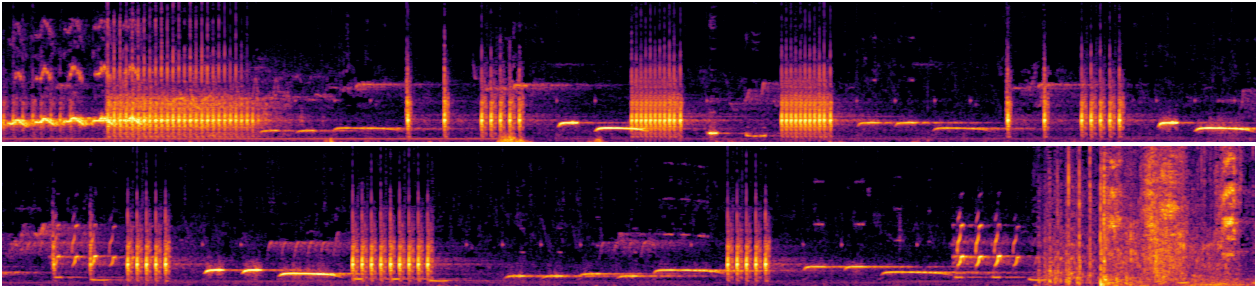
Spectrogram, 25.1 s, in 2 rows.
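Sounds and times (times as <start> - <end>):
loud rapid croaking rattle: 0.0 - 2.7, 4.0 - 5.5, 6.3 - 7.1, 7.8 - 8.6, 10.0 - 11.5, 13.7 - 14.5, 16.0 - 17.0, 19.8 - 20.5.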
